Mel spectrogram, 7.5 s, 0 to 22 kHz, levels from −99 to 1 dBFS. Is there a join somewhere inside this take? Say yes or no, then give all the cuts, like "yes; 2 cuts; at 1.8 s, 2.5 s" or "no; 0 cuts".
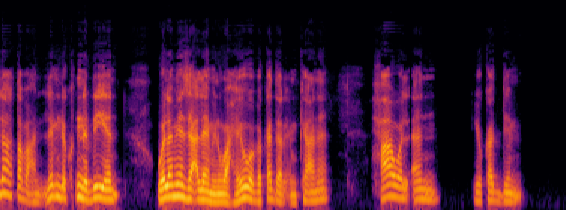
no; 0 cuts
